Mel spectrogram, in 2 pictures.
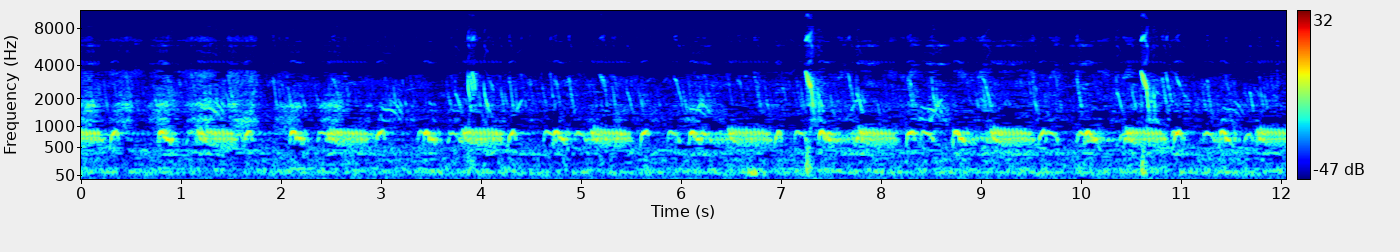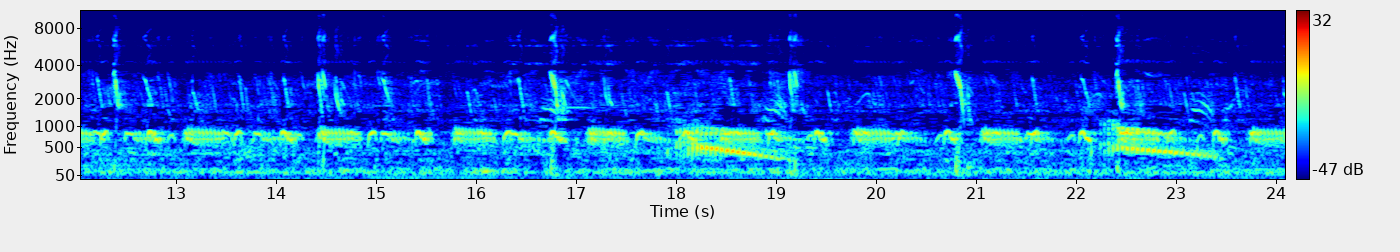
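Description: Birds calling: a steady, rhythmic pulsing chorus, with a sharp high chirp every few seconds and two falling calls near the end.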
